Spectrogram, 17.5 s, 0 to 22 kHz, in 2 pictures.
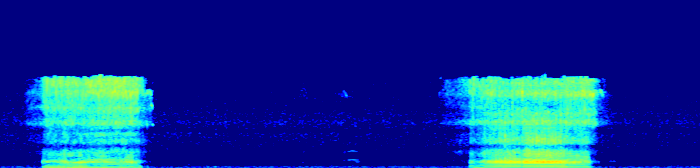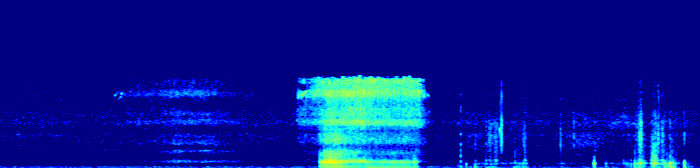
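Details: Yorkie dog asleep: three long, buzzing snores on inhalation, about 10 breaths a minute, with quiet pauses between: snoring.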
